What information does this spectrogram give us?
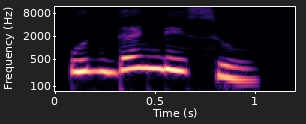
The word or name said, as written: ಉದ್ದಂಡಿಸು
